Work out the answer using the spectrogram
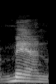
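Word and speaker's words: Mahon: tuesday judge william mann a man like maha mayhem m-a-h-o-n which very often is pronounced man judge william mann said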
